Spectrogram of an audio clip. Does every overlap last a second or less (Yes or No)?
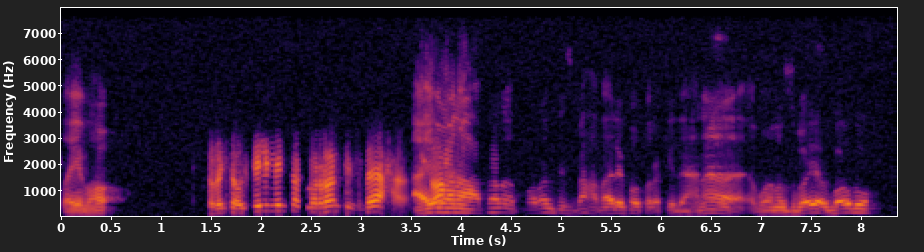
Yes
